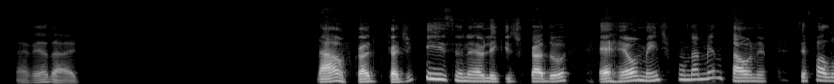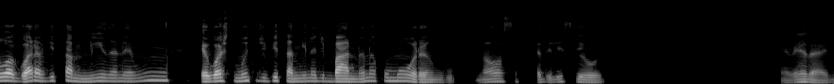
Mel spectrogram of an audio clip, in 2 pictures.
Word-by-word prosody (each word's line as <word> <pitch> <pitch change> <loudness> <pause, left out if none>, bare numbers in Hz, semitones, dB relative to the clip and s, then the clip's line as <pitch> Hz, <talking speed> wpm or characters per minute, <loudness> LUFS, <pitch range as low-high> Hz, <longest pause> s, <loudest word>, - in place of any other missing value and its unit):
É 100 0 -17
verdade. 100 -4 -8 2.4
Não, 130 +5 +7
fica 130 +1 +4
fica 125 -2 +4
difícil, 220 - +1
né, 150 -2 +3
o - - +4
liquidificador 140 +2 +2 0.3
é - - +8
realmente 175 - +3
fundamental, 230 - +1
né. 150 -1 -6 0.3
Você 165 - -3
falou 175 -1 +1
agora, 155 +1 0
a - - -3
vitamina, 155 -3 -9
né, 140 -1 -11
hum, 190 +5 -9 0.4
eu 135 - 0
gosto 160 +2 -2
muito 170 +3 -8
de 155 - -14
vitamina 150 -2 -8
de 145 - -15
banana 135 +3 -3
com 160 - -16
morango. 110 -10 -8 0.2
Nossa, 130 +4 -14
fica 110 - -20
delicioso. 110 -2 -13 1.7
É 95 - -23
verdade, 105 -2 -12
145 Hz, 120 wpm, -24 LUFS, 125-170 Hz, 2.4 s, é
